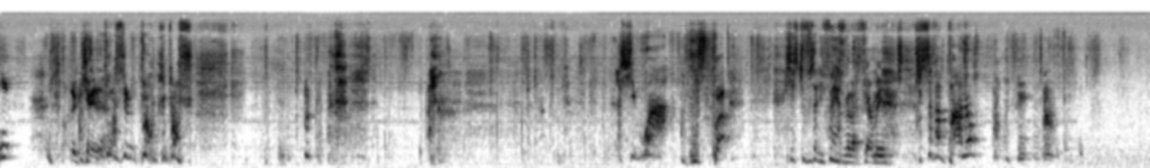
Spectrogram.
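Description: A man speaks harshly up close.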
